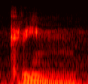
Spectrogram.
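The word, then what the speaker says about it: krim: deities the Kali bija is cream spelled k-r-i-m but it sounds like cream cream is a sound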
